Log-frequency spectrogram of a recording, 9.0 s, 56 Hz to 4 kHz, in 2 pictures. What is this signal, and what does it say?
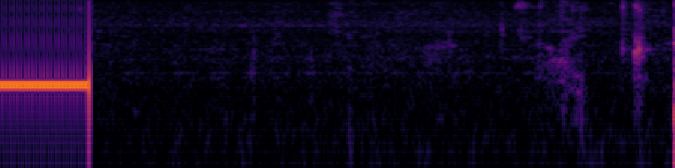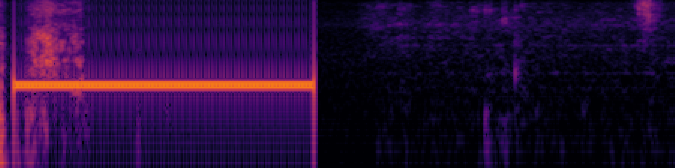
Ringback tone (North America), 440 + 480 Hz.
